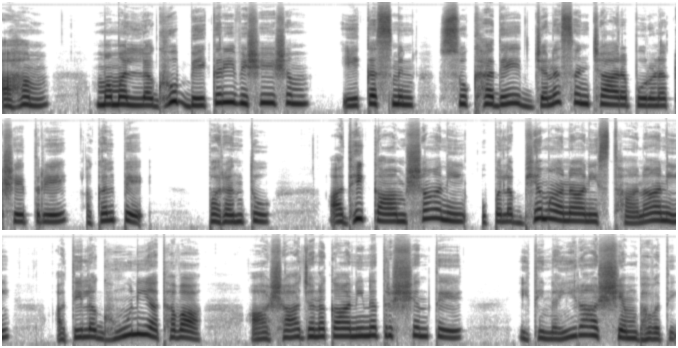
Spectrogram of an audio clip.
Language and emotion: Sanskrit, sad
